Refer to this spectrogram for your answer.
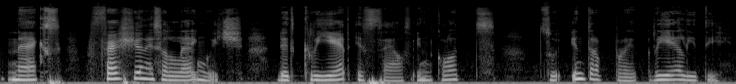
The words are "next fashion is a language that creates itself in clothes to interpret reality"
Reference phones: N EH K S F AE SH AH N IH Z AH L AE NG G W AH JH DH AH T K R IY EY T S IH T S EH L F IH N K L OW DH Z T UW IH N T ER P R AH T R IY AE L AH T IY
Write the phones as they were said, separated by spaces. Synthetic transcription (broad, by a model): N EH K S F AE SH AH N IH S AH L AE NG G W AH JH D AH T K R IY EY T IH T S EH L F IH N K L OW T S T UW IH N T ER P R AH T R IY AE L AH T IY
